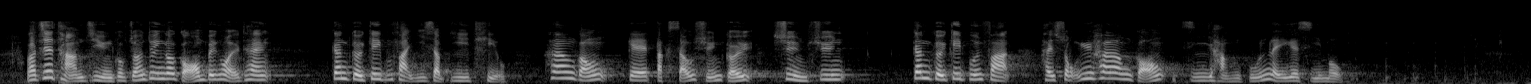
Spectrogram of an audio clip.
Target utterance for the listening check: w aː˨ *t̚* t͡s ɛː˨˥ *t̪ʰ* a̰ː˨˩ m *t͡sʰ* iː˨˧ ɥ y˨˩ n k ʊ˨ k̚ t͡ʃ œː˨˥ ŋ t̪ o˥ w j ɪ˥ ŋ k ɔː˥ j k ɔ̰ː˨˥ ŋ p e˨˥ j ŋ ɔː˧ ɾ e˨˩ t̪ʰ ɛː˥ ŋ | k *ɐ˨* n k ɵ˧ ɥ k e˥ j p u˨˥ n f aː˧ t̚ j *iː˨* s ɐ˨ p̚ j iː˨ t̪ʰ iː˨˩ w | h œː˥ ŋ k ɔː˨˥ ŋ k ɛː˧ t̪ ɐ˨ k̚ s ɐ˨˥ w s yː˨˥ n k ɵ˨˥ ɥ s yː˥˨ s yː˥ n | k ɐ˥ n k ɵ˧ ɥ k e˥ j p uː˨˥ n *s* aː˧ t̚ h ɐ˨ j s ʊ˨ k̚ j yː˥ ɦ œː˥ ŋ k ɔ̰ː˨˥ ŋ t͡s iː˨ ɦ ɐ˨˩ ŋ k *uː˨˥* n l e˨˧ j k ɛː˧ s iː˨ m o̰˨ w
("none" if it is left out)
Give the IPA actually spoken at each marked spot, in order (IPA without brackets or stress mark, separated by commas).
k̚, t̪ʰ, t͡s, ɐ˥, iː˨, f, uː˨˥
